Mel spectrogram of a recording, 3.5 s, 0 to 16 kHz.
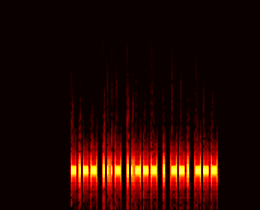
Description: Morse code, heard as a keyed tone, about 42 wpm, 700 Hz. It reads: YV2EGO
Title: DXCC-100 Call Signs - 6 Characters - 45wpm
